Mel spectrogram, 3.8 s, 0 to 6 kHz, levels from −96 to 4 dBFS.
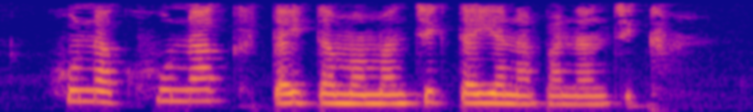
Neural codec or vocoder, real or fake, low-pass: none; real; 5.4 kHz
